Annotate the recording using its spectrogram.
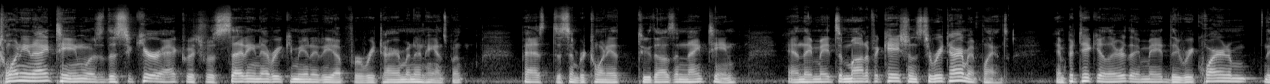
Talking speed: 145 wpm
